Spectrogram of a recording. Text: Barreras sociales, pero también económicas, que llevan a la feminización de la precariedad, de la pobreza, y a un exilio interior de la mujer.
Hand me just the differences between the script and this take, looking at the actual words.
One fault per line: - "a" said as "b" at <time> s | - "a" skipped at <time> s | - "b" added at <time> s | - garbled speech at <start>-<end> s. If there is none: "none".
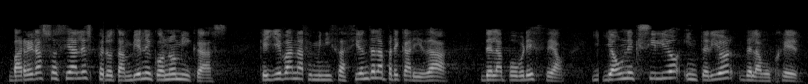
- "la" skipped at 3.0 s
- "y" added at 6.0 s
